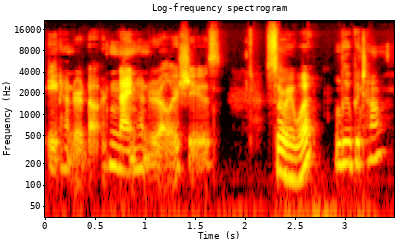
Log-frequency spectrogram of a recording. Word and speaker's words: Louboutin: $900 shoes sorry what lubaton with a B yeah lubon louton yeah louton how do you spell that like they spell it's not Louis vuon oh no no no Louis Lon is something different lubaton Christian lubaton oh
